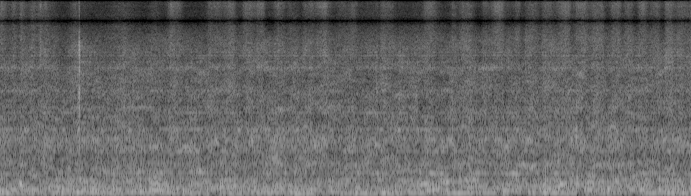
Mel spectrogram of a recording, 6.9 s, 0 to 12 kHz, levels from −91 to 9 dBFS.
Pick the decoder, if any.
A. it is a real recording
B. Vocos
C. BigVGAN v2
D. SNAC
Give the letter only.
D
